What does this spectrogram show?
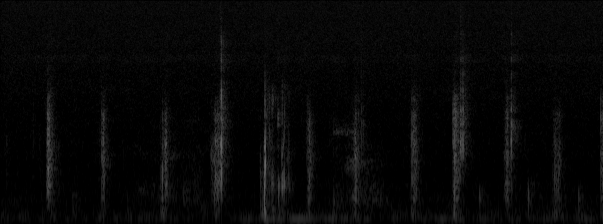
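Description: Close-miked chewing with the mouth closed: faint, sticky, wet mouth clicks, about two a second.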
